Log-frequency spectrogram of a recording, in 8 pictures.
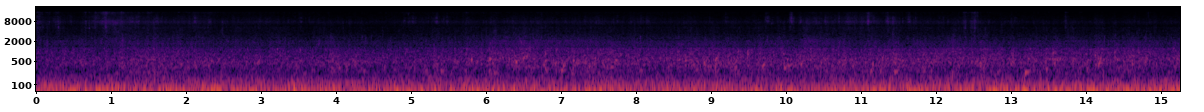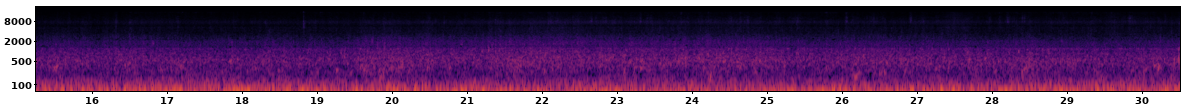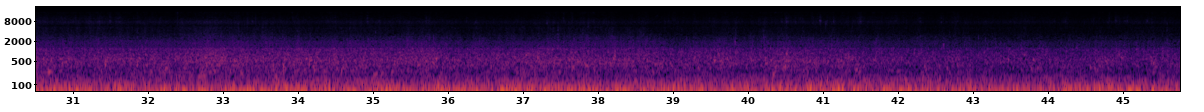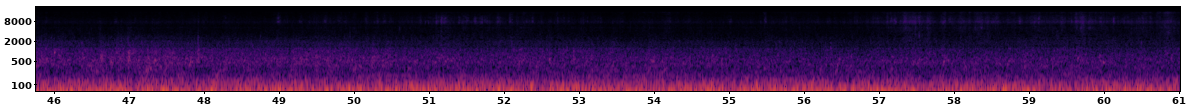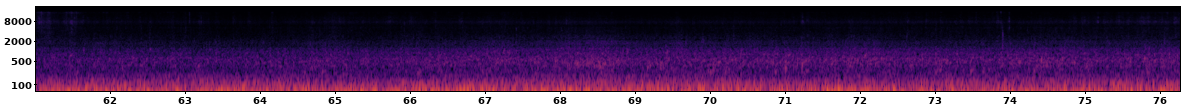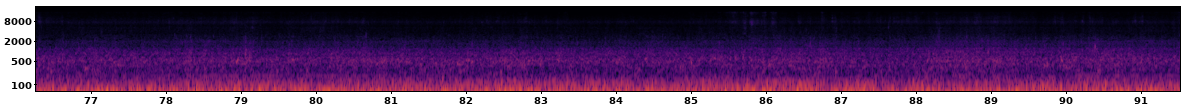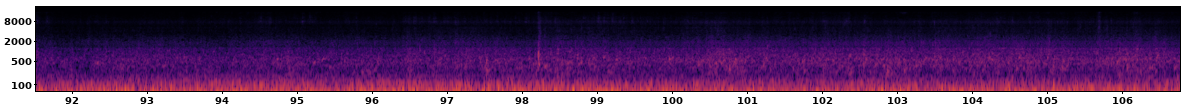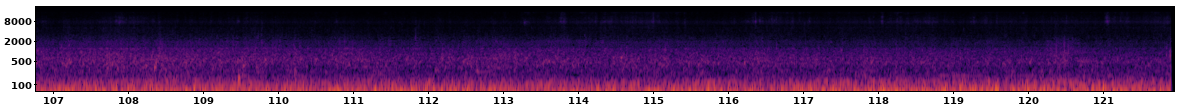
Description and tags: -Meeresrauschen
-Qualität "mässig"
